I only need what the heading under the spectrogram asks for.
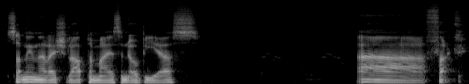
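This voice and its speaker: A man's voice: fairly low pitch, little pitch movement, measured pace, a bit bright, smooth. Rambling young man chatting on stream. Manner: rambling, scatterbrained, many fillers and restarts; casual, swears freely. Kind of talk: casual live-stream chat.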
